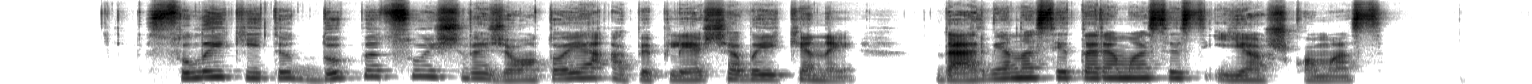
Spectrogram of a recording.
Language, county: Lithuanian, Alytus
